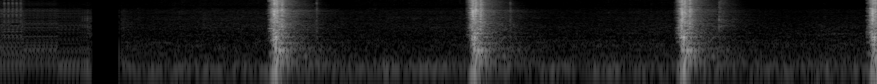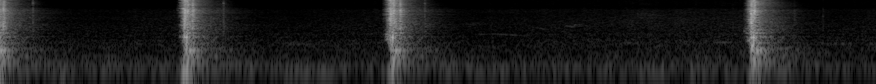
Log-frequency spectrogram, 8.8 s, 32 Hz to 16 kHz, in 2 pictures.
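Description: WE Tech T-Rex Hi-Capa 5.1 gas blowback airsoft pistol firing seven single shots, about one a second, with a longer pause before the last. Each shot is a sharp report of gas and the slide cycling, with the newly fitted 150% recoil and hammer springs.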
